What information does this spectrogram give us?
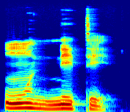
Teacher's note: don't forget to pronounce the N of on when the following word starts with a vowel. Here, the E of été.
